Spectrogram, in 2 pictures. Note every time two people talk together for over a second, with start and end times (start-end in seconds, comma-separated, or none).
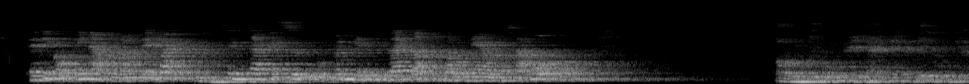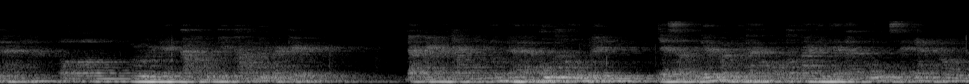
none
